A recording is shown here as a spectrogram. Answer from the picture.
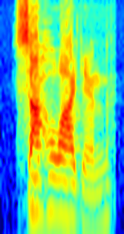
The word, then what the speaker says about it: Sahuagin: And if you know anything about, if you know like anything about the D&D Beast story, Sakahui? – Sahuagin. That's how I pronounce it.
